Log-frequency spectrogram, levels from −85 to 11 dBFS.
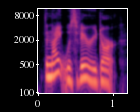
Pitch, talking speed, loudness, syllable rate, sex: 220 Hz, 250 wpm, -16 LUFS, 6.5 syllables/s, female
